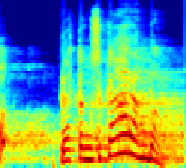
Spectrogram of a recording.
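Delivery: high, flustered woman's voice.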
